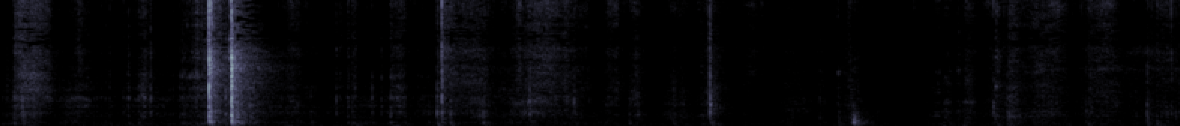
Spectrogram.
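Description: Plastic packaging on a cardboard box taps and crinkles as a hand handles it.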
